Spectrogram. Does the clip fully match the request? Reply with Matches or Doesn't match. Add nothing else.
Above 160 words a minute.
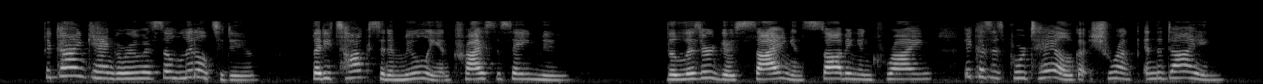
Matches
